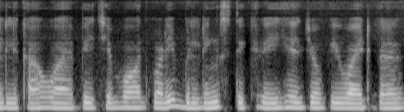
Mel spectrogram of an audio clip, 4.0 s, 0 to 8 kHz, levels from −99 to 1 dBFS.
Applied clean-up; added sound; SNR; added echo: neural mask model Resemble Enhance denoiser.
